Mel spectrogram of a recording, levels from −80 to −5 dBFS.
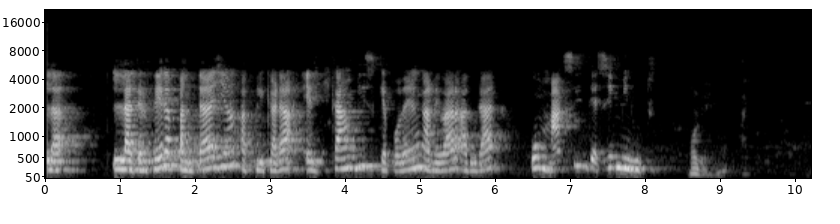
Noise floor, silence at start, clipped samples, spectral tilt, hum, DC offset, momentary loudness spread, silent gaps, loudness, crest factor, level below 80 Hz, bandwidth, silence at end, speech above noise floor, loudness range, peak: -69 dBFS; 0 s; under 0.1%; -5 dB/octave; none; under 0.1%; 11 LU; none; -25 LUFS; 22 dB; -68 dBFS; 8 kHz; 1.15 s; 44 dB; 5 LU; -4 dBFS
